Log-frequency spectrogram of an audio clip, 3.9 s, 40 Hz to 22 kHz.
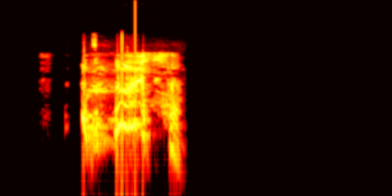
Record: {
  "cough_length": "3.9 s",
  "cough_amplitude": 28470,
  "cough_signal_mean_std_ratio": 0.34,
  "survey_phase": "beta (2021-08-13 to 2022-03-07)",
  "age": "65+",
  "gender": "Male",
  "wearing_mask": "No",
  "symptom_none": true,
  "smoker_status": "Ex-smoker",
  "respiratory_condition_asthma": false,
  "respiratory_condition_other": false,
  "recruitment_source": "REACT",
  "submission_delay": "4 days",
  "covid_test_result": "Negative",
  "covid_test_method": "RT-qPCR",
  "influenza_a_test_result": "Negative",
  "influenza_b_test_result": "Positive",
  "influenza_b_ct_value": 34.5
}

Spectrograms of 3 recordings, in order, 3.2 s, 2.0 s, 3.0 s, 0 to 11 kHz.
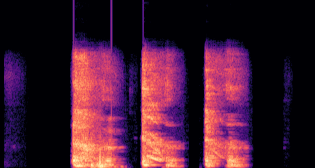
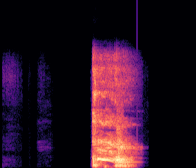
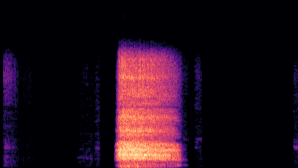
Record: {
  "three_cough_length": "3.2 s",
  "three_cough_amplitude": 32768,
  "three_cough_signal_mean_std_ratio": 0.47,
  "cough_length": "2.0 s",
  "cough_amplitude": 32398,
  "cough_signal_mean_std_ratio": 0.38,
  "exhalation_length": "3.0 s",
  "exhalation_amplitude": 30849,
  "exhalation_signal_mean_std_ratio": 0.35,
  "survey_phase": "beta (2021-08-13 to 2022-03-07)",
  "age": "45-64",
  "gender": "Male",
  "wearing_mask": "No",
  "symptom_none": true,
  "smoker_status": "Never smoked",
  "respiratory_condition_asthma": false,
  "respiratory_condition_other": false,
  "recruitment_source": "REACT",
  "submission_delay": "2 days",
  "covid_test_result": "Negative",
  "covid_test_method": "RT-qPCR",
  "influenza_a_test_result": "Negative",
  "influenza_b_test_result": "Negative"
}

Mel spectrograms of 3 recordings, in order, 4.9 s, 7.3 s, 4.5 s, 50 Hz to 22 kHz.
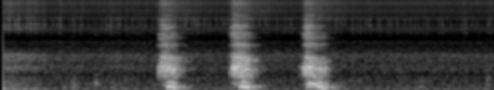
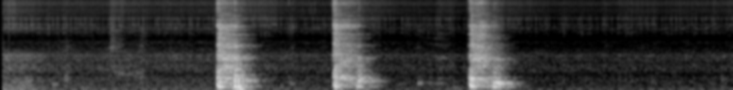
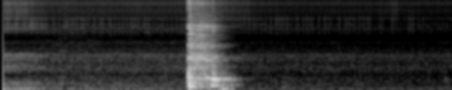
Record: {
  "exhalation_length": "4.9 s",
  "exhalation_amplitude": 13631,
  "exhalation_signal_mean_std_ratio": 0.36,
  "three_cough_length": "7.3 s",
  "three_cough_amplitude": 32768,
  "three_cough_signal_mean_std_ratio": 0.28,
  "cough_length": "4.5 s",
  "cough_amplitude": 32768,
  "cough_signal_mean_std_ratio": 0.25,
  "survey_phase": "beta (2021-08-13 to 2022-03-07)",
  "age": "65+",
  "gender": "Female",
  "wearing_mask": "No",
  "symptom_cough_any": true,
  "smoker_status": "Ex-smoker",
  "respiratory_condition_asthma": false,
  "respiratory_condition_other": false,
  "recruitment_source": "REACT",
  "submission_delay": "2 days",
  "covid_test_result": "Negative",
  "covid_test_method": "RT-qPCR",
  "influenza_a_test_result": "Negative",
  "influenza_b_test_result": "Negative"
}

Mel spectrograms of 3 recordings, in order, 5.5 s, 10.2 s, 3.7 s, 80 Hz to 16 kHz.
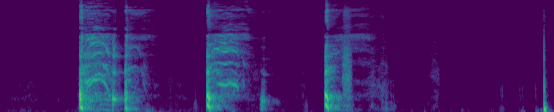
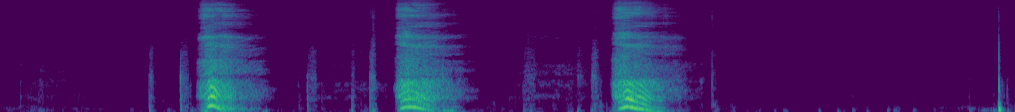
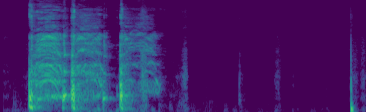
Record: {
  "three_cough_length": "5.5 s",
  "three_cough_amplitude": 26371,
  "three_cough_signal_mean_std_ratio": 0.23,
  "exhalation_length": "10.2 s",
  "exhalation_amplitude": 24571,
  "exhalation_signal_mean_std_ratio": 0.26,
  "cough_length": "3.7 s",
  "cough_amplitude": 25961,
  "cough_signal_mean_std_ratio": 0.34,
  "survey_phase": "beta (2021-08-13 to 2022-03-07)",
  "age": "65+",
  "gender": "Male",
  "wearing_mask": "No",
  "symptom_none": true,
  "smoker_status": "Never smoked",
  "respiratory_condition_asthma": false,
  "respiratory_condition_other": false,
  "recruitment_source": "REACT",
  "submission_delay": "1 day",
  "covid_test_result": "Negative",
  "covid_test_method": "RT-qPCR"
}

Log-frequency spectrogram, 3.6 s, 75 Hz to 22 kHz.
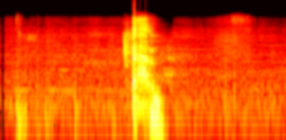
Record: {
  "cough_length": "3.6 s",
  "cough_amplitude": 32508,
  "cough_signal_mean_std_ratio": 0.3,
  "survey_phase": "beta (2021-08-13 to 2022-03-07)",
  "age": "45-64",
  "gender": "Female",
  "wearing_mask": "No",
  "symptom_none": true,
  "smoker_status": "Never smoked",
  "respiratory_condition_asthma": false,
  "respiratory_condition_other": false,
  "recruitment_source": "REACT",
  "submission_delay": "2 days",
  "covid_test_result": "Negative",
  "covid_test_method": "RT-qPCR",
  "influenza_a_test_result": "Negative",
  "influenza_b_test_result": "Negative"
}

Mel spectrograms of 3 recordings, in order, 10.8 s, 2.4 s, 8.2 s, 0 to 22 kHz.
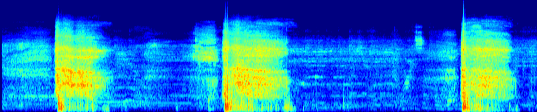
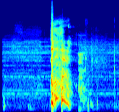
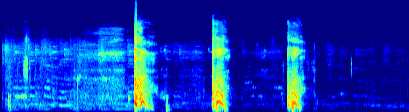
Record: {
  "exhalation_length": "10.8 s",
  "exhalation_amplitude": 32768,
  "exhalation_signal_mean_std_ratio": 0.45,
  "cough_length": "2.4 s",
  "cough_amplitude": 32768,
  "cough_signal_mean_std_ratio": 0.31,
  "three_cough_length": "8.2 s",
  "three_cough_amplitude": 32768,
  "three_cough_signal_mean_std_ratio": 0.24,
  "survey_phase": "beta (2021-08-13 to 2022-03-07)",
  "age": "45-64",
  "gender": "Male",
  "wearing_mask": "No",
  "symptom_cough_any": true,
  "symptom_fatigue": true,
  "symptom_fever_high_temperature": true,
  "symptom_headache": true,
  "symptom_other": true,
  "symptom_onset": "3 days",
  "smoker_status": "Ex-smoker",
  "respiratory_condition_asthma": false,
  "respiratory_condition_other": false,
  "recruitment_source": "Test and Trace",
  "submission_delay": "2 days",
  "covid_test_result": "Positive",
  "covid_test_method": "RT-qPCR",
  "covid_ct_value": 21.3,
  "covid_ct_gene": "ORF1ab gene"
}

